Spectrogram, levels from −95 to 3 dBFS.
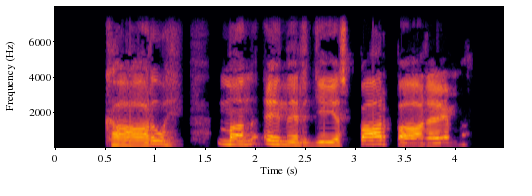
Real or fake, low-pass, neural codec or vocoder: real; 7.2 kHz; none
